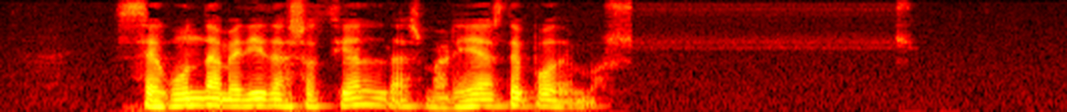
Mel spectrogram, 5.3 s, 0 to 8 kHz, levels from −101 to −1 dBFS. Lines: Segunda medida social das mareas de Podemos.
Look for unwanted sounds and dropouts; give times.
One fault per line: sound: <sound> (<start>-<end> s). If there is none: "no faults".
no faults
